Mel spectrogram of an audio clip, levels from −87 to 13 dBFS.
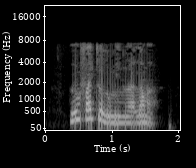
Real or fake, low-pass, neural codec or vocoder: real; 7.2 kHz; none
